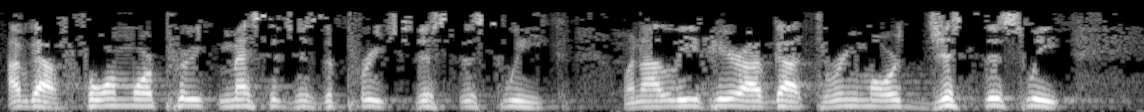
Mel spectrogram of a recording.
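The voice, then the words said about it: Tired, strained voice giving out. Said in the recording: “My voice is slowly giving out.”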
